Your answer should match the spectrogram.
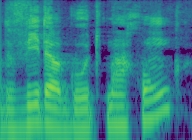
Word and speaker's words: Wiedergutmachung: So the word is called Wiedergutmachung, Wiedergutmachen, and it literally means what you said.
